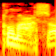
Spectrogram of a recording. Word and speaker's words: Comas: How close was I on the pronunciation of the last name? Is it Comas? – Comas, okay.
